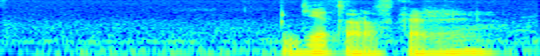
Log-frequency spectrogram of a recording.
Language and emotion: Russian, neutral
